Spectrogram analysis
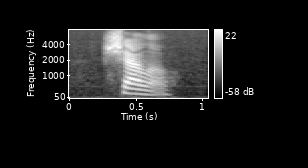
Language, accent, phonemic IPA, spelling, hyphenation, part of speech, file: English, US, /ˈʃæloʊ/, shallow, shal‧low, adjective / noun / verb, En-us-shallow.ogg
- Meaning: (adjective) 1. Having little depth; significantly less deep than wide 2. Extending not far downward 3. Concerned mainly with superficial matters 4. Lacking interest or substance; flat; one-dimensional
